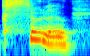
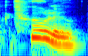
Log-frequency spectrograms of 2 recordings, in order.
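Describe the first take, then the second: First: The t and h blend into one th sound. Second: The t and h are kept as separate sounds. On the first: The speaker calls it wrong. "It's not T H, so the sound isn't supposed to be Cthulhu" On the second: The speaker calls it right. "the C T part, clear sound, and the H, Hulu, to be a separate"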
